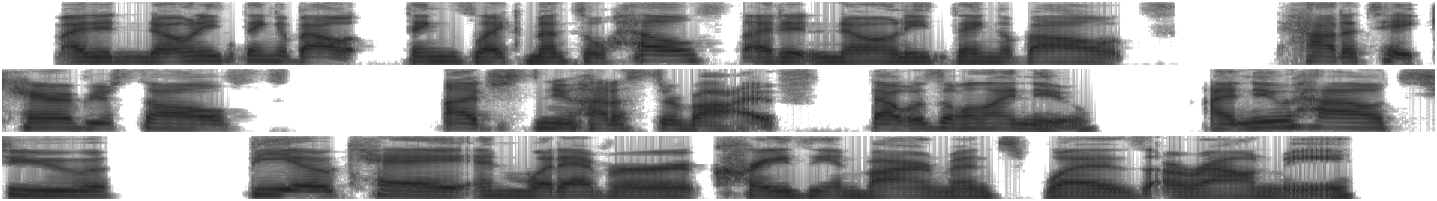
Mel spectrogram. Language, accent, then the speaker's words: English; Midwest, United States; So I grew up in the Midwest in the States. I grew up in a very rural area, and my life was a bit toxic.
